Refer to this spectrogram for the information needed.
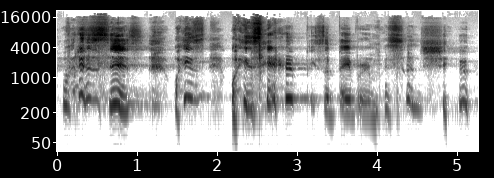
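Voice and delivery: high, loud, laughing mock of wife; laughing quote of wife. Dad quoting wife finding the note, high and laughing. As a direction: squeal wife's puzzled question through laughter. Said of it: "And she's like".

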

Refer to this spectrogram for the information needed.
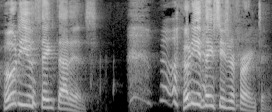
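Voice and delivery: laughing while asking; words through laughter. Real, not acted. Laughing at the clip.

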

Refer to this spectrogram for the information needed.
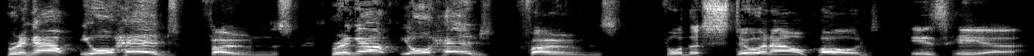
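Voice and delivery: loud, slow proclamation; town crier. Pretend. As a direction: announce it like a town crier in the square. Podcast opening done as proclamation.

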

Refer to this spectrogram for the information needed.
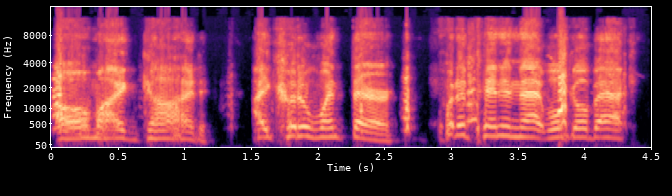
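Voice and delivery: loud, laughing through the words; cracking up mid-sentence. Real, not acted. Cracking up at the joke.

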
